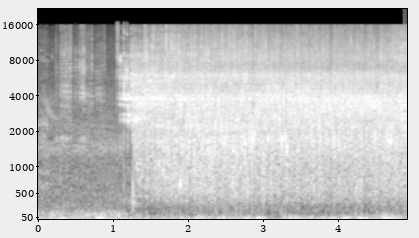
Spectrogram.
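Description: Onion paste dropped into hot oil in a kadai: after a quiet first second, a sudden loud sizzle and crackle sets in and holds steady.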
